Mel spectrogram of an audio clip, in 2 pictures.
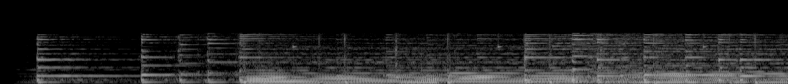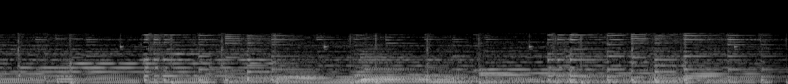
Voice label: Aniversário Avô Feminino

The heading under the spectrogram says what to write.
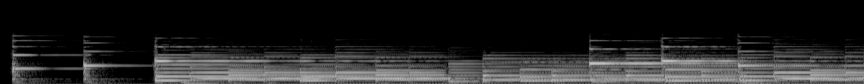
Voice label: PAI VOCÊ É UMA MÃE F, Telemensagens, Dia das Mães; Telemensagens 2017

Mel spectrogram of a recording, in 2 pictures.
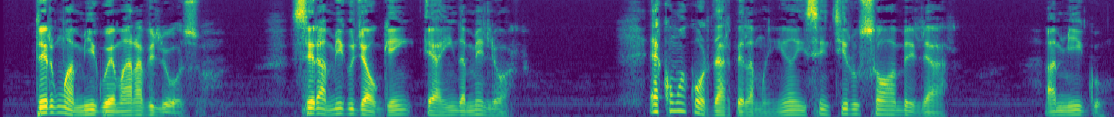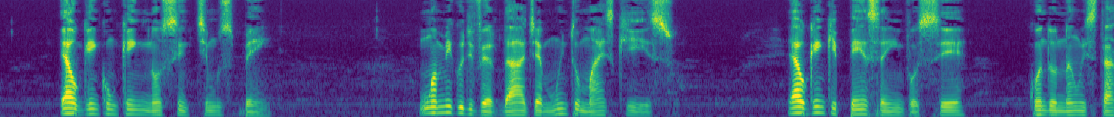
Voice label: M; DIA DO AMIGO; Telemensagens 2017; Datas Mistas

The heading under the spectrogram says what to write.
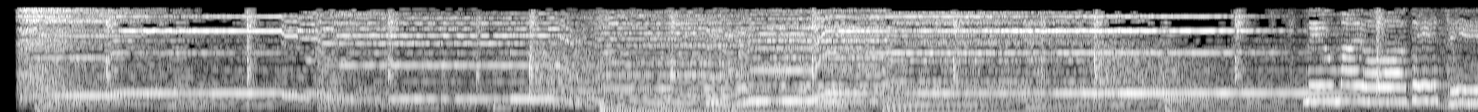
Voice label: conquista f, Telemensagens Gospel fem; Telemensagens 2017

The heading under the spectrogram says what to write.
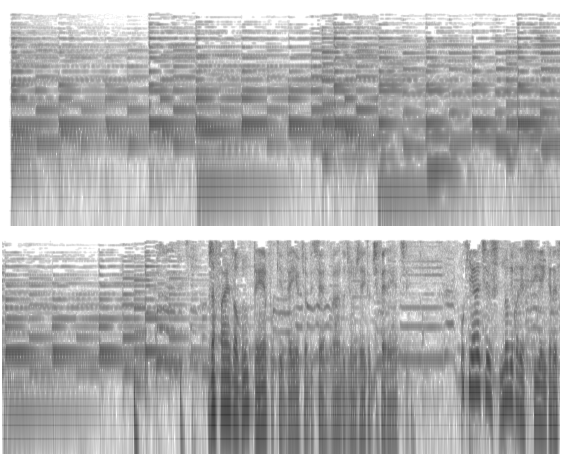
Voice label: Romantica Quer Namorar Comigo Masculino, Telemensagens

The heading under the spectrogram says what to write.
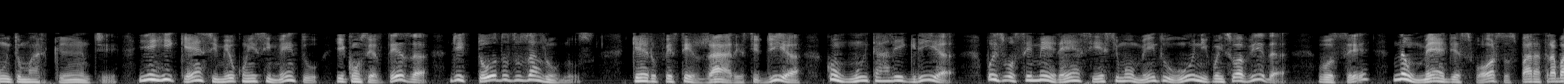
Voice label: Dia Professor Masculino, Telemensagens, Só Voz; DATAS COMEMORATIVAS

